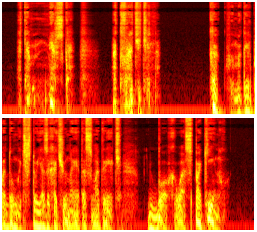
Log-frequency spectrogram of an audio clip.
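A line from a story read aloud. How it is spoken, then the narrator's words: Whisper turning to sobs. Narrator (Russian): Его шепот перешел в отчаянные всхлипы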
